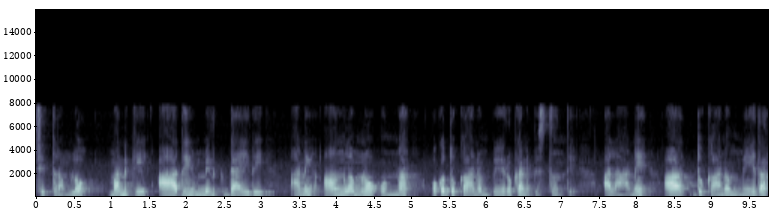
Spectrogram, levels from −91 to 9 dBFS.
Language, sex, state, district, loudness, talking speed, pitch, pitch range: Telugu, female, Andhra Pradesh, Anantapur, -20 LUFS, 105 wpm, 240 Hz, 220-280 Hz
